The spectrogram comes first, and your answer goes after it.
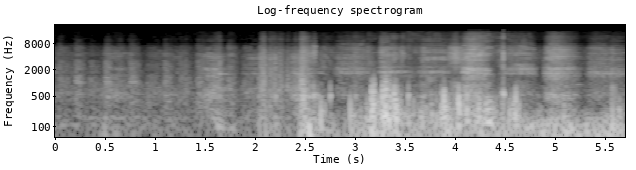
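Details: Shadow, a 4-year-old female three-legged whippet whose back left leg was amputated, panting after racing; rough, rapid breaths that grow louder and denser through the second half, after a brief exclamation.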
